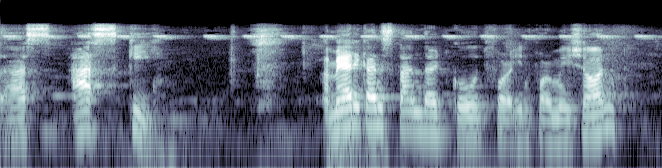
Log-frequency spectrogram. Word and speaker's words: ASCII: so that is we have the ascii ascii pronounced as ascii american standard code for information interchange it is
